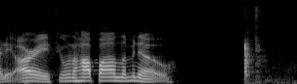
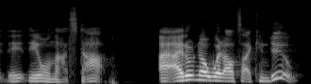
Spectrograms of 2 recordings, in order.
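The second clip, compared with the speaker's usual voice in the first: ordinary talk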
